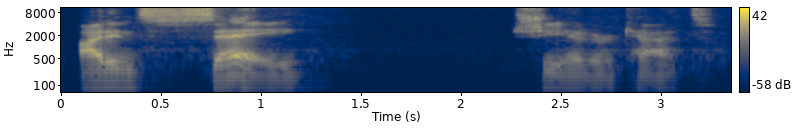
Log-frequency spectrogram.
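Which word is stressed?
say. The stress falls on the word say. The speaker implied it without saying it. "So maybe you kind of implied it"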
